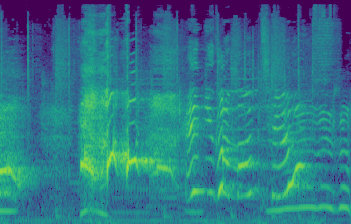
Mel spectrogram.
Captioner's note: exclaiming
